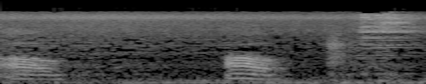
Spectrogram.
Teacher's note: आणि नंतर कॉलेजला गेल्यावर आम्ही फोनेटिक्समध्ये शिकलो इट्स आव, आव, लेबिओडेंटल, लेबिओडेंटल, दात आणि लोअर लिप एकमेकांना टच होऊ पडेल.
